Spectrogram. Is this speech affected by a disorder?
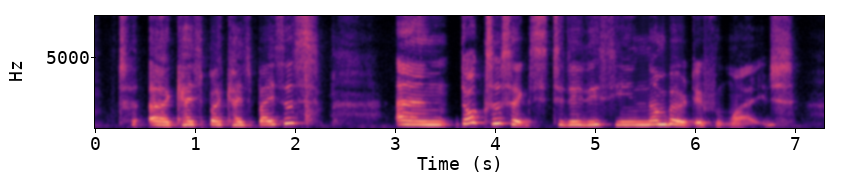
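Yes: ataxic cerebral palsy; ataxic type, from birth, coordination and balance affected, crutches; diagnosed around age three, slower walking and handwriting.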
